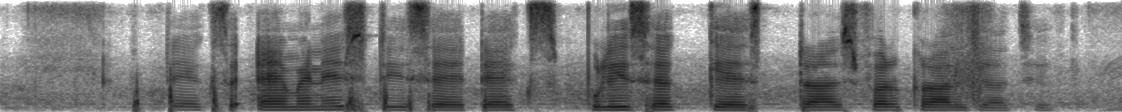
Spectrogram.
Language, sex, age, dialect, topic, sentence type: Magahi, female, 18-24, Northeastern/Surjapuri, banking, statement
